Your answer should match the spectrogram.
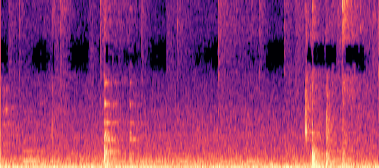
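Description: A utensil stirs a sugar mixture for cookies in a bowl, giving faint, scattered clinks and taps against the sides over a low background hum, close and quiet.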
